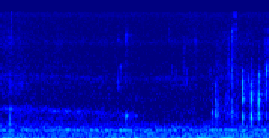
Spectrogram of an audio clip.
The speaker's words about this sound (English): Excuse me while I take a sip of my tea.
